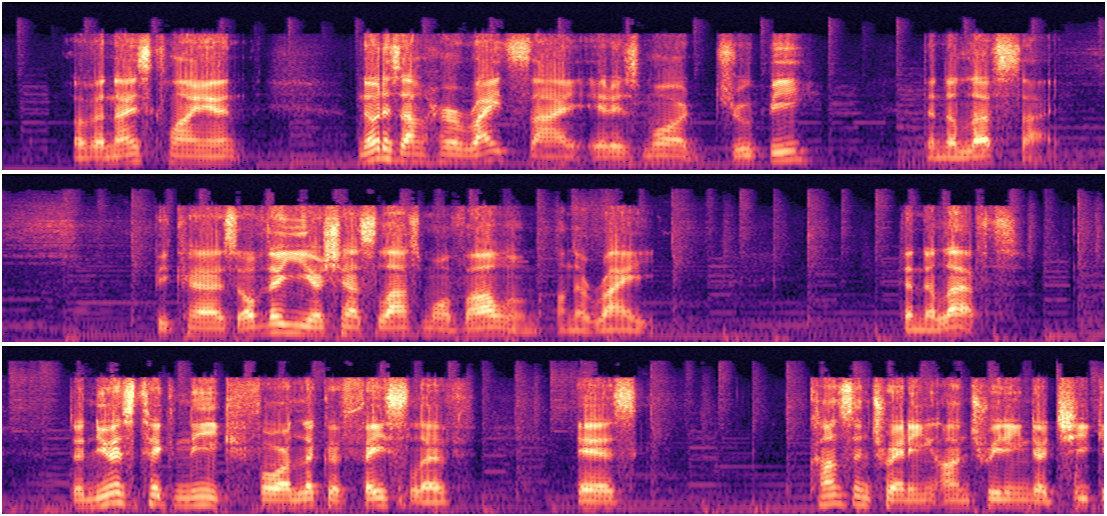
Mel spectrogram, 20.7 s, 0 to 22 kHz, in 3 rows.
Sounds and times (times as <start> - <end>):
Music: 0.0 - 20.6
Speech: 0.4 - 1.5, 2.2 - 5.1, 5.8 - 6.6, 7.9 - 11.0, 12.5 - 13.2, 14.2 - 16.7, 17.4 - 17.8, 18.8 - 20.6.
